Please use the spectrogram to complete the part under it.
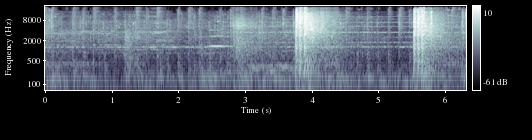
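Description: Two heavy Magnum shots boom in Resident Evil Revelations, spaced about two seconds apart, over dense game ambience and a constant background rumble.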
